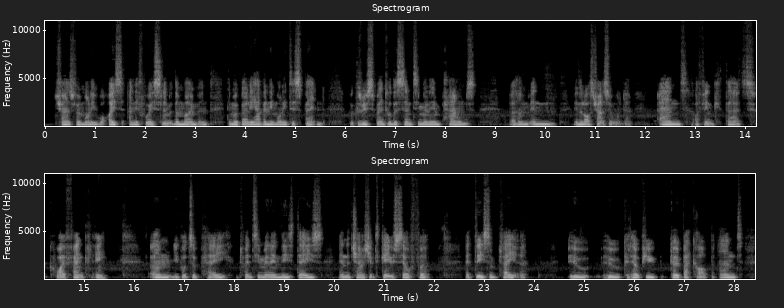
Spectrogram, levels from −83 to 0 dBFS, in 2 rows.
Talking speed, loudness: 140 wpm, -32 LUFS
